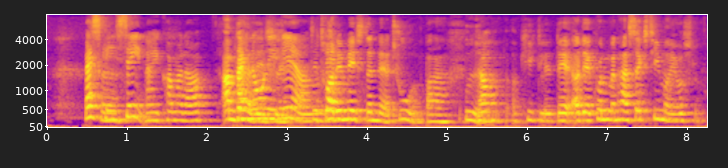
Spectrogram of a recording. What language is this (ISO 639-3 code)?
dan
